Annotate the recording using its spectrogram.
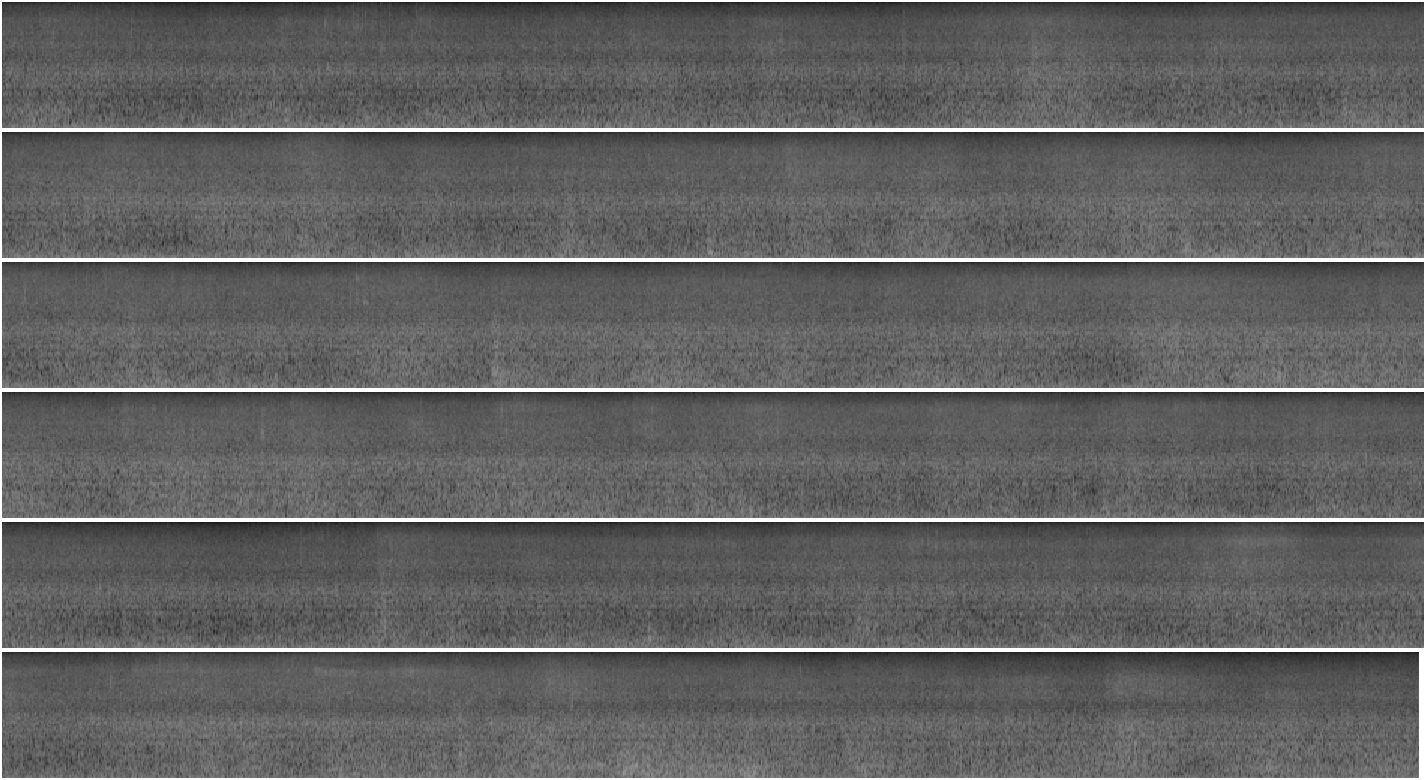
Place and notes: Chatsworth, UK - Emperor Fountain ...
Emperor Fountain ... Chatsworth House ... gravity fed fountain ... the column moves in even the slightest breeze so the plume falls on rocks at the base ... or open water ... or both ... lavalier mics clipped to sandwich box ... voices ... background noises ...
